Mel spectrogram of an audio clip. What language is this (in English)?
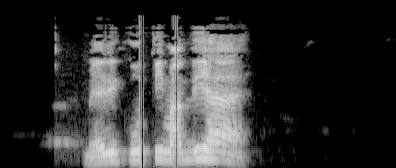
Sansi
